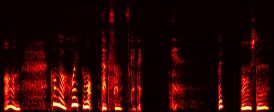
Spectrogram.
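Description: A male actor playing a possessive young captor in an intimate audio drama, coaxing softly and often slipping into a whisper. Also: a little high, big pitch swings, a little slow, no echo, studio quality, heavily acted. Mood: doting, obsessive. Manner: soft, coaxing, often dropping to a breathy whisper. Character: possessive, sickly-sweet young male captor doting on a pet-like girl. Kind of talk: intimate audio drama acting, spoken to the listener.

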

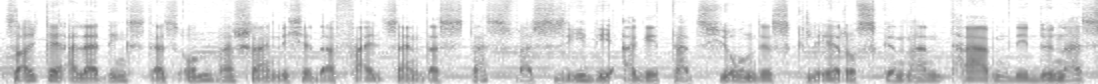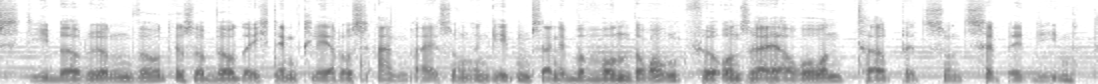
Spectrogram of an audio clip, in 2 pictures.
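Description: Haughty, creaky-voiced archbishop, very animated. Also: male voice, lowish voice, normal speed, hardly any pauses, soft background music, heavily acted. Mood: guarded, conceding. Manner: declamatory, formal, pointed. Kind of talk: German radio play acting.

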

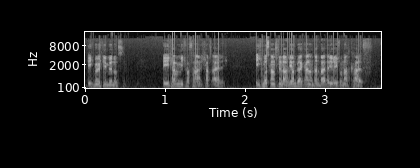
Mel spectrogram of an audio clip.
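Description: An actor playing a powerful, hurried motorist in a radio drama, curt and insistent, with a husky voice. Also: male voice, medium pitch, fairly bright tone. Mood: hurried, pressing. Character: powerful, pushy, hurried male driver on the run. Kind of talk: German radio drama dialogue.

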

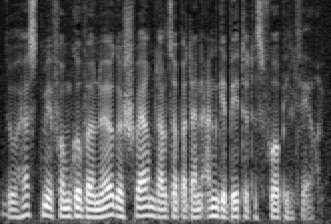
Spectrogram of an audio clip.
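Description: A rather low-pitched conspirator played by a man in a radio drama. He is sceptical and impatient, with a terse, challenging way of pressing his point. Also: steady tone, quick pace, dry recording, lightly acted. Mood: sardonic. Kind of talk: dramatic radio play dialogue.

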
